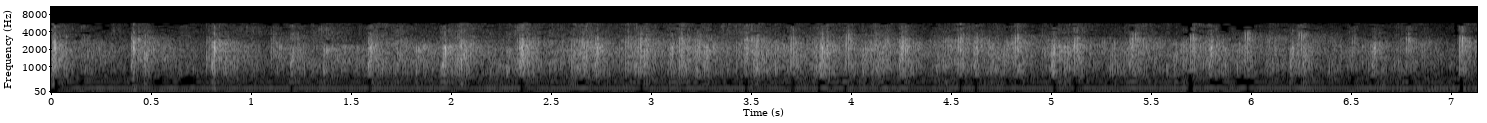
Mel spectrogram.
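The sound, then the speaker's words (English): A church audience claps their hands to the Lord steadily for several seconds, a dense, continuous patter of many hands with no voices, even in loudness throughout. “If you want to put your Bible down for a minute, let's just clap our hands to the Lord.”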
